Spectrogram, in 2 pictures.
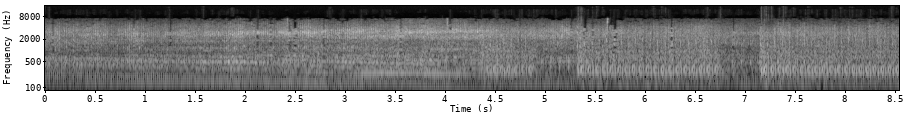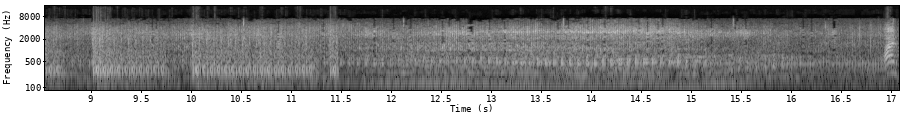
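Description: A propeller airplane engine drones steadily and fairly close in a 1936 jungle adventure serial, its pitch wavering as the plane maneuvers, with a few sharp cracks cutting through the continuous rumble.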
